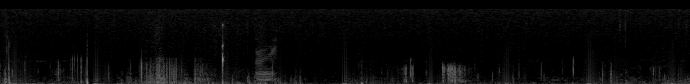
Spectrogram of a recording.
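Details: Hunger-related stomach growling (borborygmi): low, irregular gurgles and rumbles with bubbling pops throughout.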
